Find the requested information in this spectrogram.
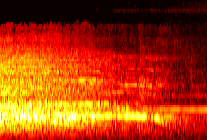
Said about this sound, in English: Come on, shout yay! Shout yay! Shout yay!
